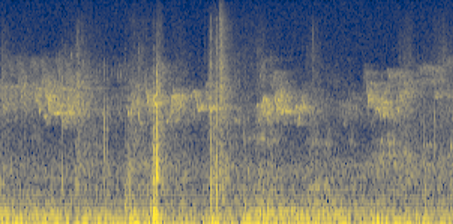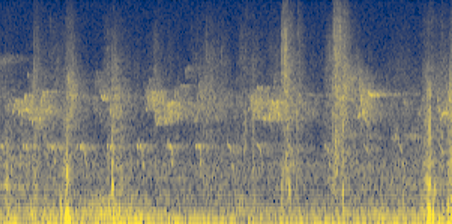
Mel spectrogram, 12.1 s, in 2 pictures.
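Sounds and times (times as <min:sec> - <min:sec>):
short bird chips: 0:04.9 - 0:12.0.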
